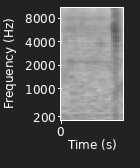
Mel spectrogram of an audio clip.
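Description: A 1985 clad penny, mostly zinc, is flicked, giving a single short, dull, high "dink" that dies away almost at once with no ring, unlike a copper penny. Faint background hiss runs beneath it.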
